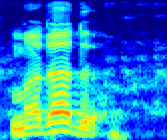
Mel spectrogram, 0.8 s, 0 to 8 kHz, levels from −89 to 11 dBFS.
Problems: constant background noise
